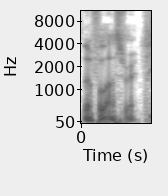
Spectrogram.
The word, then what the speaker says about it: The Pholosopher: el oso fph ER the philosopher but of course pronounced the philosopher so so you make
